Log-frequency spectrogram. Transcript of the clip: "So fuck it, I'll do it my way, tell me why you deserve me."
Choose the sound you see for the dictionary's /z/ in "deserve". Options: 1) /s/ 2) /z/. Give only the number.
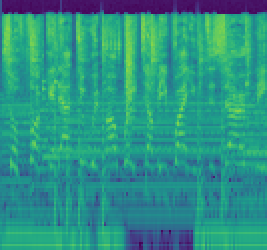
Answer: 2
